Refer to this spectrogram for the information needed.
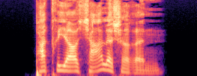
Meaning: inflection of patriarchalisch: 1. strong genitive masculine/neuter singular comparative degree 2. weak/mixed genitive/dative all-gender singular comparative degree
- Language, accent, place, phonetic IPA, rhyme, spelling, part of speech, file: German, Germany, Berlin, [patʁiaʁˈçaːlɪʃəʁən], -aːlɪʃəʁən, patriarchalischeren, adjective, De-patriarchalischeren.ogg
